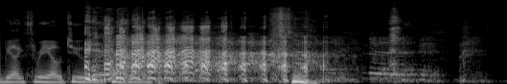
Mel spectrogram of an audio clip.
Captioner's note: everyone laughs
